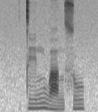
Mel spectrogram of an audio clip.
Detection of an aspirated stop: absent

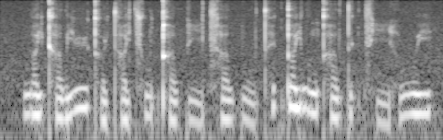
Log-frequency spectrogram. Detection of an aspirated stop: present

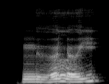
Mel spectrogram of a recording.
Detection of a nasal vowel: absent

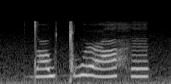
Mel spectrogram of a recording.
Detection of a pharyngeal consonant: present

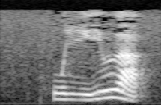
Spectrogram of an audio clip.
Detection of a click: absent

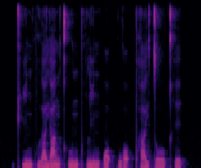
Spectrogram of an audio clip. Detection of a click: absent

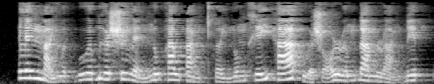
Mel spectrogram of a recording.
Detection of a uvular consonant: absent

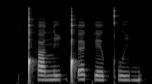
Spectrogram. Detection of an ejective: present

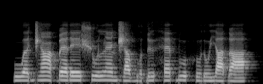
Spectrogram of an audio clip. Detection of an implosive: present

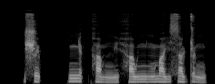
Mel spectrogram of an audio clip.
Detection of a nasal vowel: absent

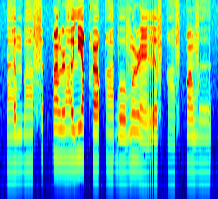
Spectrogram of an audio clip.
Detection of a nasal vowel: present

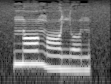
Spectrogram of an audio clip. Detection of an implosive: absent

